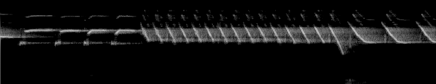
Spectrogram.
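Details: Canary singing: a few long whistled notes, then a fast run of repeated downward-sweeping chirps, ending in slower, wider descending slurs.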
